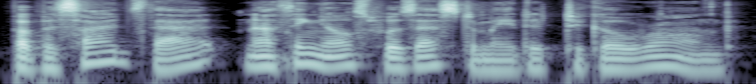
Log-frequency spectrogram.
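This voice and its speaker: A man playing a polite, earnest companion robot in an ASMR roleplay, speaking in formal, measured, precise sentences. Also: fairly low pitch, expressive, mellow, no room sound, studio quality. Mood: matter-of-fact. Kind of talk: scripted ASMR roleplay acting.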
